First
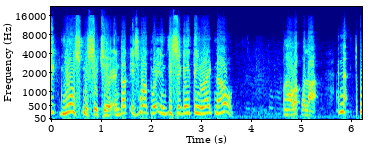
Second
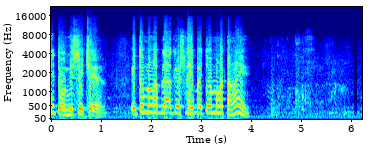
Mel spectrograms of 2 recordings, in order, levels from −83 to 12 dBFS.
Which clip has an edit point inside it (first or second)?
first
